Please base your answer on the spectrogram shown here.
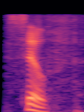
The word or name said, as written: sylph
